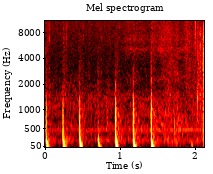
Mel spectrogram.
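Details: Self-percussion practice demonstration comparing percussion notes: six evenly spaced taps with low, hollow thuds that fade quickly, a resonant percussion note, the normal sound over air-filled lung.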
